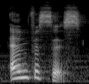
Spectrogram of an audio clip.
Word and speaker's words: emphasis: Emphasis. Stress goes right there.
